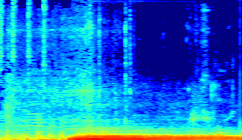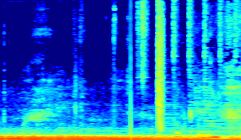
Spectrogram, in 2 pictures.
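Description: A modified car engine cranks and fires after a quiet moment, then revs in a loud, close, rumbling surge. It settles into a rough, throaty idle as voices speak quietly in the background.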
